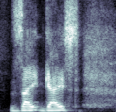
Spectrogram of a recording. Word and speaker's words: Zeitgeist: I don't know how to pronounce it. Zeitgeist and part of that is there's the Overton window.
